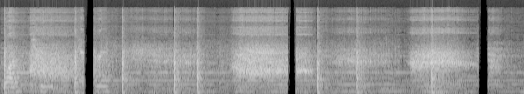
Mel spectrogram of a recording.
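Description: Film soundtrack: sustained eerie music under three hissing bursts of breath, about two and a half seconds apart, the invisible phantom breathing from its air tank. Scattered sharp taps come in between.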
